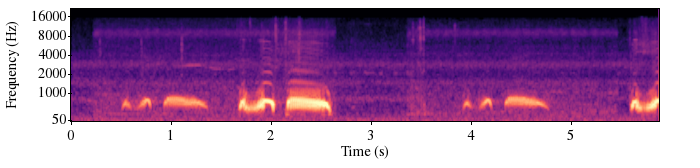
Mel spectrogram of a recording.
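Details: Spotted dove cooing to stimulate other doves, with two overlapping birds: quiet coo phrases alternate with louder, harsher ones, and faint higher background chirps are heard.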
